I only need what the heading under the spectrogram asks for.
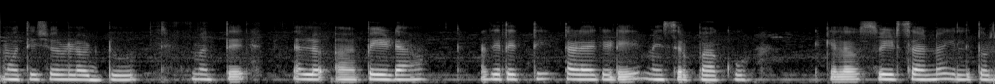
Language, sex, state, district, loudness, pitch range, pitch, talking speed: Kannada, female, Karnataka, Bidar, -16 LUFS, 220-235 Hz, 225 Hz, 95 wpm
